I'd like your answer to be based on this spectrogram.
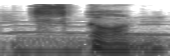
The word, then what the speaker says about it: scone: 通常好多人叫佢正确嘅发音咧，其实系 scone。好似 S 音之後，我哋廣東話好乾或者好濕嗰個乾咁樣，就 scone。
